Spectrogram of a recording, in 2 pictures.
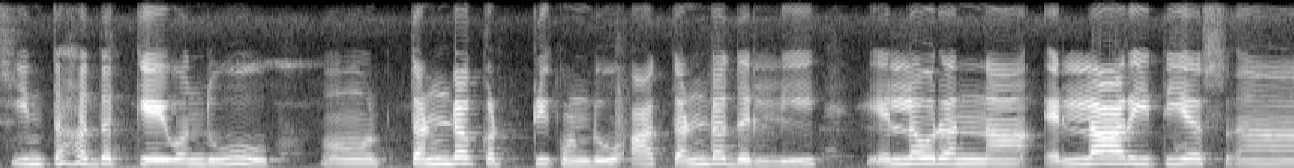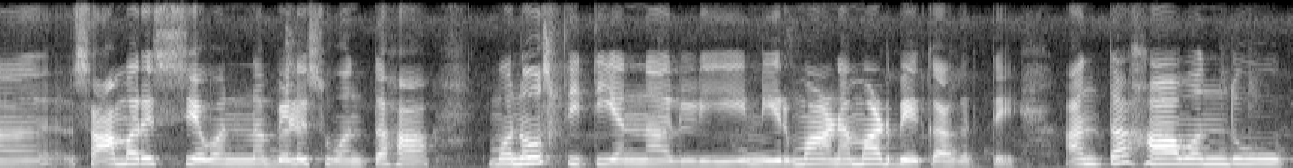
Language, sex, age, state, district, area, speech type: Kannada, female, 45-60, Karnataka, Shimoga, rural, spontaneous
